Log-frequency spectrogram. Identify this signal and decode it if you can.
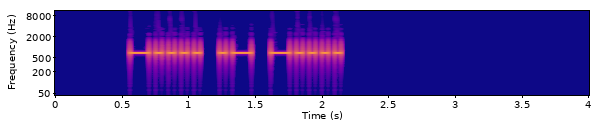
Morse code, heard as a keyed tone, about 25 wpm, 700 Hz. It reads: 6A6
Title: All Cut Numbers - 3-Digit 25wpm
